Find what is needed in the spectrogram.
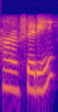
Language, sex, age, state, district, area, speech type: Kannada, female, 18-30, Karnataka, Chikkaballapur, rural, conversation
